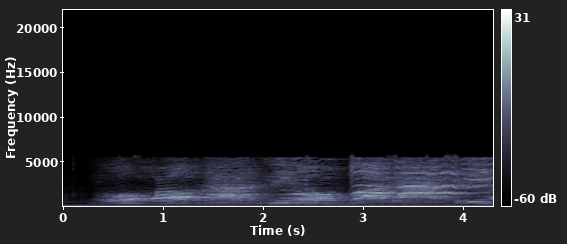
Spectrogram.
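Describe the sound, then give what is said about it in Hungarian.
A group of young schoolchildren shout the customary 'vakáció' (holiday) together in loud, high-pitched unison at the end of the school year, their voices rising in two sustained bursts with a brief dip between, like a chanted cheer. “A kicsik még kiabálták, a nyolcadikosok pedig már a táblára írták fel a szokásos vakációt.”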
